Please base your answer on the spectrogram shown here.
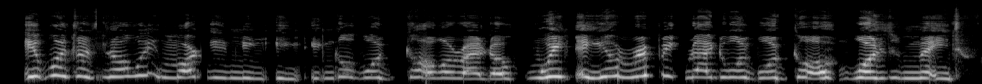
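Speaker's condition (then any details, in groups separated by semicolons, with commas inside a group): Physical speech impairment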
